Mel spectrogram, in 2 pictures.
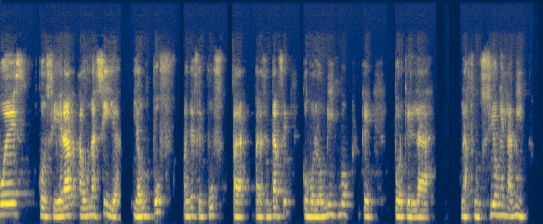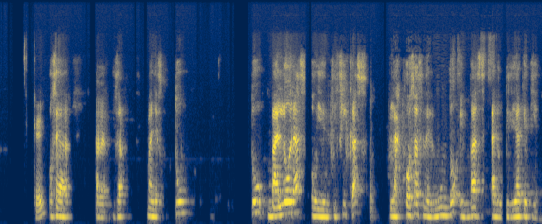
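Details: Male speaker who stutters, in a Spanish-language podcast conversation between two people who stutter about the variability of stuttering; stuttering.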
